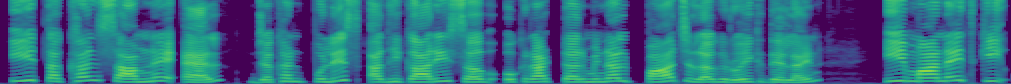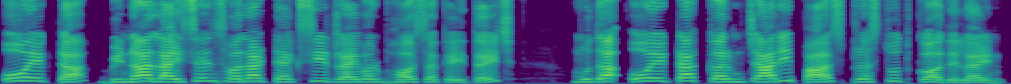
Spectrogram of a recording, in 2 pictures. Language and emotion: Maithili, neutral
